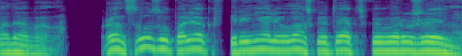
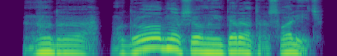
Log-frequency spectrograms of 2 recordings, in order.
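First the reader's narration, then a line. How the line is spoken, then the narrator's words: Grumbling. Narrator (Russian): буркнул едущий позади Новицкий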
